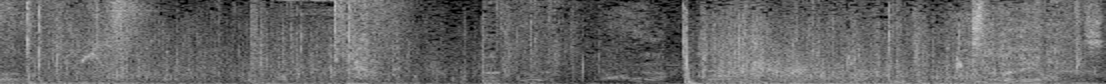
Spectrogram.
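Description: Fiery blast from the Confringo spell in Hogwarts Legacy, two sharp booms rising out of constant game noise and a spoken voice, the second louder and sustained.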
